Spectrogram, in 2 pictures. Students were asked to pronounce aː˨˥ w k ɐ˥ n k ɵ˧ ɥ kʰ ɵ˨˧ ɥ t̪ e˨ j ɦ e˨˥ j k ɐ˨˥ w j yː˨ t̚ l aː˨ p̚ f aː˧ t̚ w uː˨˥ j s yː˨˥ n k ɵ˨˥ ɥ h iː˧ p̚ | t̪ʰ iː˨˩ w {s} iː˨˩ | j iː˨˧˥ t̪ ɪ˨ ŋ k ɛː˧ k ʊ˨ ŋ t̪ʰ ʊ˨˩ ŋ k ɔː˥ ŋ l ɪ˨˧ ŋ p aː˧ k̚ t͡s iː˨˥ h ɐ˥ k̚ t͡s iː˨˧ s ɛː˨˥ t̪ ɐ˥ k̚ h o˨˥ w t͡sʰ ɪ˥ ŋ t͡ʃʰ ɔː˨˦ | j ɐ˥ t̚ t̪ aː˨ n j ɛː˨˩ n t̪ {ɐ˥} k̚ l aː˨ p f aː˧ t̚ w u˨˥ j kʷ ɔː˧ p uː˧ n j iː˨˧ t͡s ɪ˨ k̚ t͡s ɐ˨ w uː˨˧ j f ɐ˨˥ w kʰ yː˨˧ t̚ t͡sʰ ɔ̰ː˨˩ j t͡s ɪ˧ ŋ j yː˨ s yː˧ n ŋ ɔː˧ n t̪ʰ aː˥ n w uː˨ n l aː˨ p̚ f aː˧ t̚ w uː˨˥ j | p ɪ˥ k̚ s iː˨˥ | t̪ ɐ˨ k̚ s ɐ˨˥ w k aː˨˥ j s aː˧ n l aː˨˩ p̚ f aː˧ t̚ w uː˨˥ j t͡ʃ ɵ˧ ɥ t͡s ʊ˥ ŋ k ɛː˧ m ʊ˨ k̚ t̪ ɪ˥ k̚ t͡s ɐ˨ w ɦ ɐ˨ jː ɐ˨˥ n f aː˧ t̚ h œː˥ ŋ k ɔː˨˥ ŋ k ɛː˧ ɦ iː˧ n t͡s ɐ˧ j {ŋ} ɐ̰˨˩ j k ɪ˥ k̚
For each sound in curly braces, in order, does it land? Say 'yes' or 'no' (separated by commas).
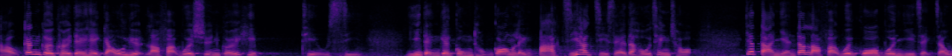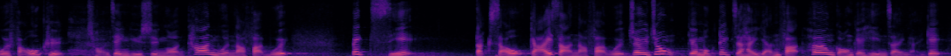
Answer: yes, yes, yes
